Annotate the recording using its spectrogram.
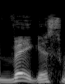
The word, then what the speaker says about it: vagus: The word vagus, which is pronounced like Vegas, is Greek for wanderer, and wonder this nerve does.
